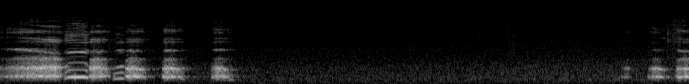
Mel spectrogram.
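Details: Mantled howler calling in a rapid run of loud, guttural, roaring grunts over about two seconds, then silence, then two more rough bursts at the close.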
